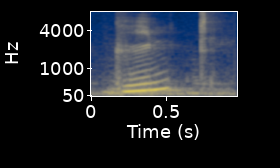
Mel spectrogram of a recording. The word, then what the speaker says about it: Gynt: Et Gunt, ça s'écrit avec un Y, mais en norvégien, le Y est une sorte de U, un peu sur le bout des lèvres. Alors, les puristes diraient père Gunt.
